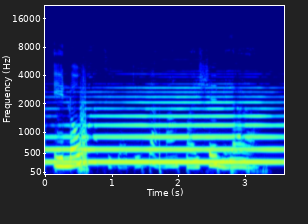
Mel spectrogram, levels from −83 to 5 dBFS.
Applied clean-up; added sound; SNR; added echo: neural mask model RNNoise.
